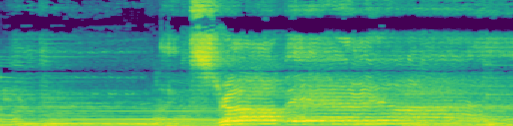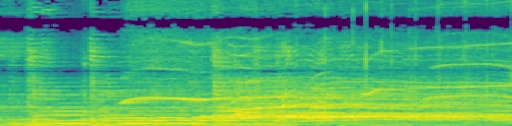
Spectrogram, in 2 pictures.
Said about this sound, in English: Listen to this crowd applause right here.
